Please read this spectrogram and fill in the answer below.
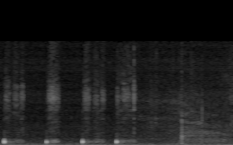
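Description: Dry-erase marker squeaking on a whiteboard in four short writing strokes, about three a second, then fading to faint rubbing.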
